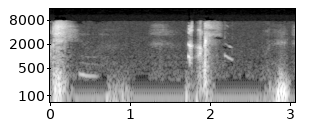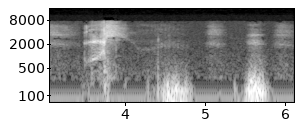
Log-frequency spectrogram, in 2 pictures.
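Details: Five or six small, soft, high-pitched bunny-like sneezes in quick succession, with faint breaths between and low room hum; sneezing.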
